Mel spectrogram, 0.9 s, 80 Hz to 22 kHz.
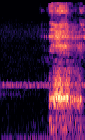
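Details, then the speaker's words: Single breath with a faint high whistling wheeze from a person who had a third of a lung removed at age 11 after punctures from an accident and keeps an inhaler; wheezing. "wheezing it's just my breath um when I was 11 uh they had to remove a third of my lung because my lung had some punctures in it from an accident"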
